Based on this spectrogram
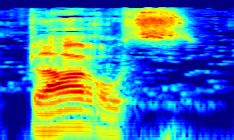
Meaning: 1. Glarus (a canton of Switzerland) 2. Glarus (a town, the capital of Glarus canton, Switzerland)
- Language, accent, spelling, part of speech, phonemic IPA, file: German, Switzerland, Glarus, proper noun, /ˈɡlaːʁʊs/, De-Glarus.ogg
